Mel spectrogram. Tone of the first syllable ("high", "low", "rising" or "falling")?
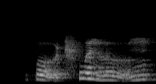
low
